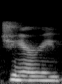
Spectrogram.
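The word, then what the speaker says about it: Gerry: it Gary or Jerry it's Gary spelled like Jerry with a G that is odd confusing confusing as hell um he's 63 you said he's like 72.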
